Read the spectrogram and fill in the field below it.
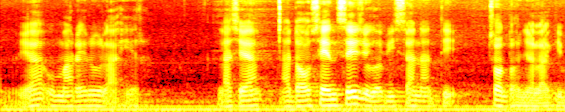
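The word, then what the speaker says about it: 先生: contoh seng Saint Seiya bacanya bukan seng saya tapi Sensei guru kemudian sengget sih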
